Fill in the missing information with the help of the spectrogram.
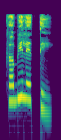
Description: ♪ kabiletti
